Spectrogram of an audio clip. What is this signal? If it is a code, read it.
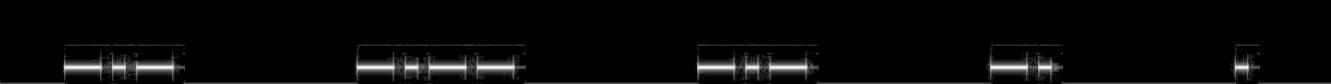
Morse code, heard as a keyed tone, about 10 wpm, 800 Hz. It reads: K Y K N E
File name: exerc7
